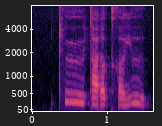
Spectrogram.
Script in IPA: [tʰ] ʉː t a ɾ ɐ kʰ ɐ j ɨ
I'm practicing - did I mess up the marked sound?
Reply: no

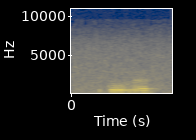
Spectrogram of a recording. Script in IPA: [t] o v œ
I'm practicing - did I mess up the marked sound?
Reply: no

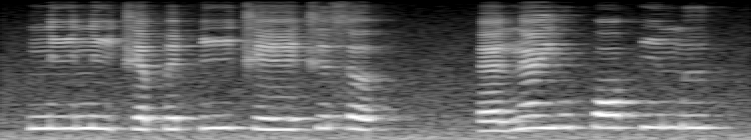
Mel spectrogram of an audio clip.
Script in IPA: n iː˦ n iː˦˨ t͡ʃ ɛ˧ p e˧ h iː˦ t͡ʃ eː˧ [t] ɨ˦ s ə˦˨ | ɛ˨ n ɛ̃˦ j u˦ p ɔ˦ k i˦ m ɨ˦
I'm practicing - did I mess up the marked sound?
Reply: yes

